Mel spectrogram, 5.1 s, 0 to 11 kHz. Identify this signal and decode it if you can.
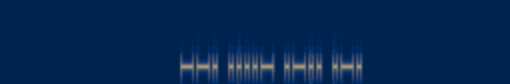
Morse code, heard as a keyed tone, about 30 wpm, 700 Hz. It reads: G4LR
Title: DXCC-100 Call Signs - 4 Characters - 30wpm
